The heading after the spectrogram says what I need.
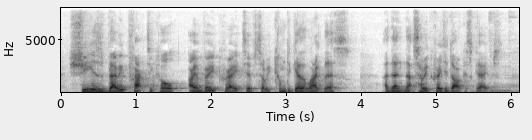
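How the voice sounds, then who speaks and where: A man with an English accent, medium pitch and fairly quick pace against a quiet background. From northern England, Yorkshire (Ilkley). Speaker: architect. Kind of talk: casual interview chat.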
